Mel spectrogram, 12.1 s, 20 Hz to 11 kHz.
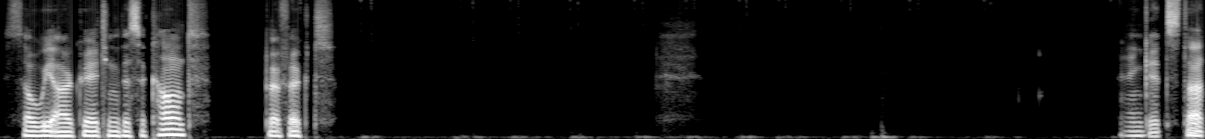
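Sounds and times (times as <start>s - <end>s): soft breath: 6.6s - 7.2s.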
